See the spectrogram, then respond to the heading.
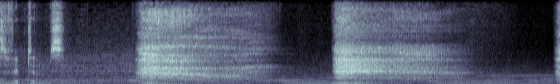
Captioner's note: sighs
